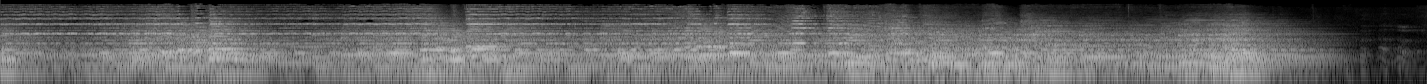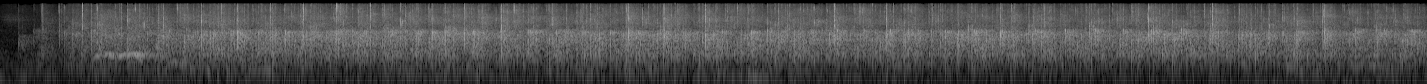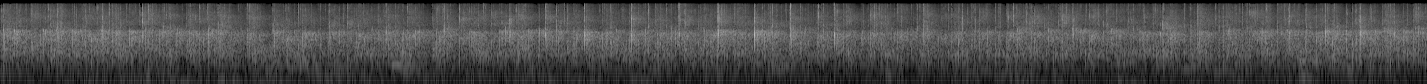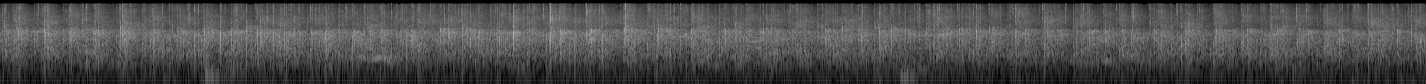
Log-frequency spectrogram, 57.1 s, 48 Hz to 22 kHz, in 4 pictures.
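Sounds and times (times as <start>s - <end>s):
audience applauding: 0.0s - 9.4s, 14.3s - 57.0s.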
